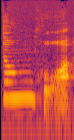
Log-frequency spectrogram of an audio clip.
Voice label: "deng1 huo3", Chinese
